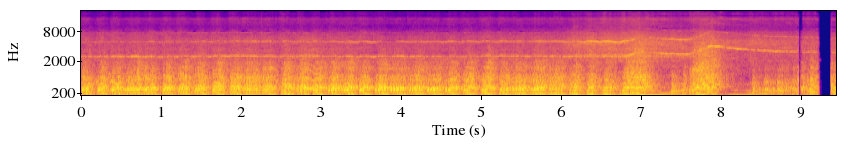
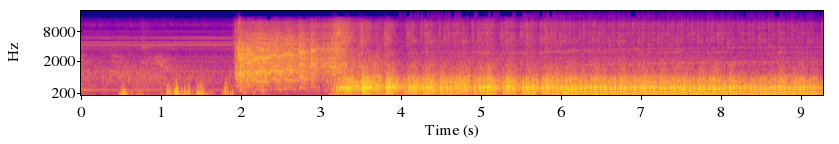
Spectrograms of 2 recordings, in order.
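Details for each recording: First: Mazda FD RX7 Bridgeport rotary with a single Hypergear T51R turbo conversion, test run after checking oil feed and housing clearance: loud rough rotary drone, turbo whistle rising on a blip, then a smooth wind-down at shutoff; runs fine, turbo spools down easily. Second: Mazda FD RX7 bridgeport rotary, Hypergear T51R single turbo conversion, first start: cranks catch, then harsh, raspy, very loud idle with popping hiss; massive exhaust leak from turbo exhaust housing V-band clamp not seated properly.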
